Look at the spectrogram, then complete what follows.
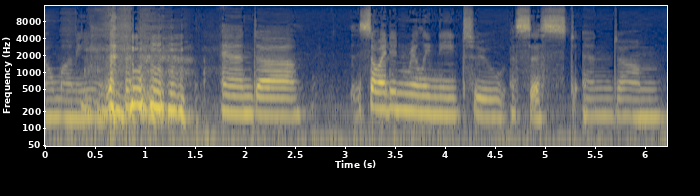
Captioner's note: laughs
